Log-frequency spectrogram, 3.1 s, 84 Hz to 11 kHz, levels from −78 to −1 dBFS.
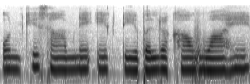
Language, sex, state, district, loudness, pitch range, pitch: Hindi, female, Madhya Pradesh, Dhar, -15 LUFS, 195-200 Hz, 200 Hz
